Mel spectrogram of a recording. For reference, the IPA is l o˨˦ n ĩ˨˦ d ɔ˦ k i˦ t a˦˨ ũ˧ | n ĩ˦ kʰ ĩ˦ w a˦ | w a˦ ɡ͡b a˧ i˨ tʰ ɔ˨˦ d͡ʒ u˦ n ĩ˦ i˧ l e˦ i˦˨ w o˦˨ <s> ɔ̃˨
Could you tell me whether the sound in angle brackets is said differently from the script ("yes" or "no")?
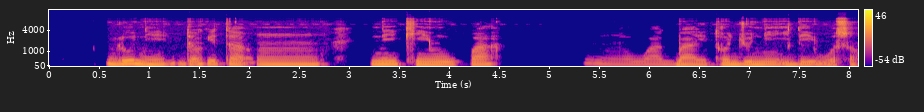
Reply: no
